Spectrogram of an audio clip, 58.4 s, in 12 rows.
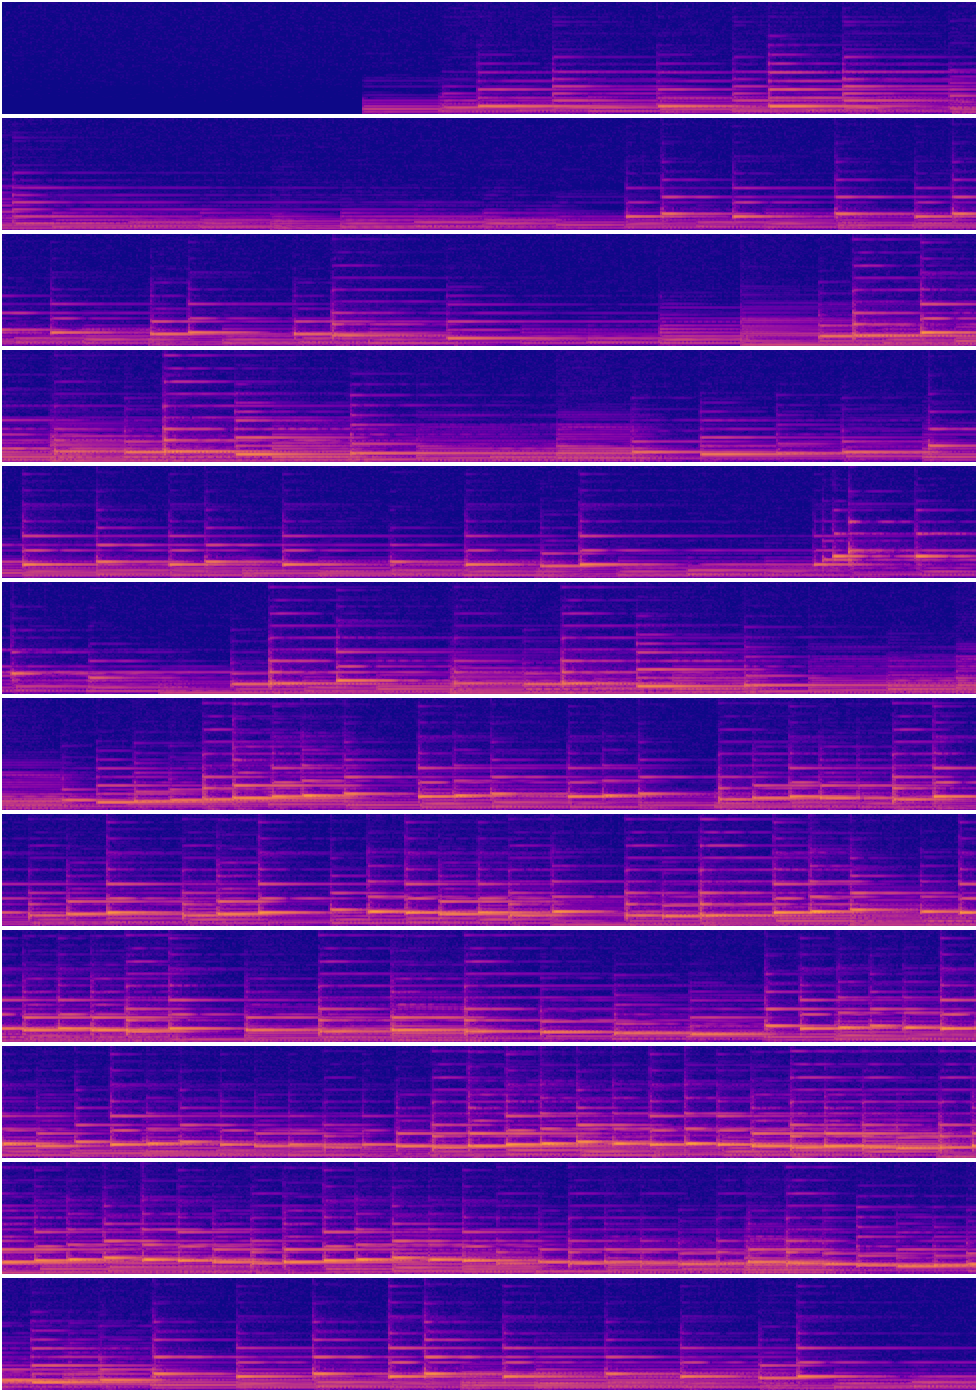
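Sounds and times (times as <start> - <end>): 
piano: 1.8 - 58.4.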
